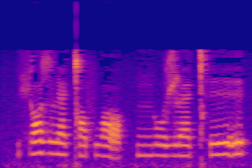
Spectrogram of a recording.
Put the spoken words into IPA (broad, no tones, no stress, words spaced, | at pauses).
çɒzlæǀɒfwɒ | ɲozɭæ ǀʰe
